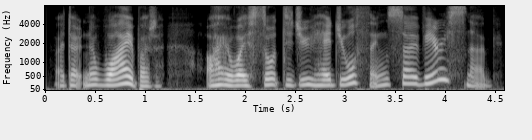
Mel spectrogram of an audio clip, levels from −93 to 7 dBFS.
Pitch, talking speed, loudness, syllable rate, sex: 205 Hz, 210 wpm, -19 LUFS, 4.6 syllables/s, female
